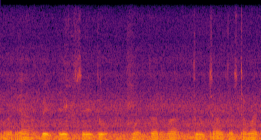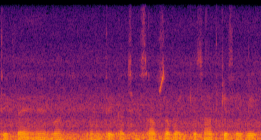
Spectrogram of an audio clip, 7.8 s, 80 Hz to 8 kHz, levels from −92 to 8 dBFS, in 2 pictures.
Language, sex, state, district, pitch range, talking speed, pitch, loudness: Hindi, male, Chhattisgarh, Raipur, 100-110 Hz, 155 wpm, 105 Hz, -16 LUFS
